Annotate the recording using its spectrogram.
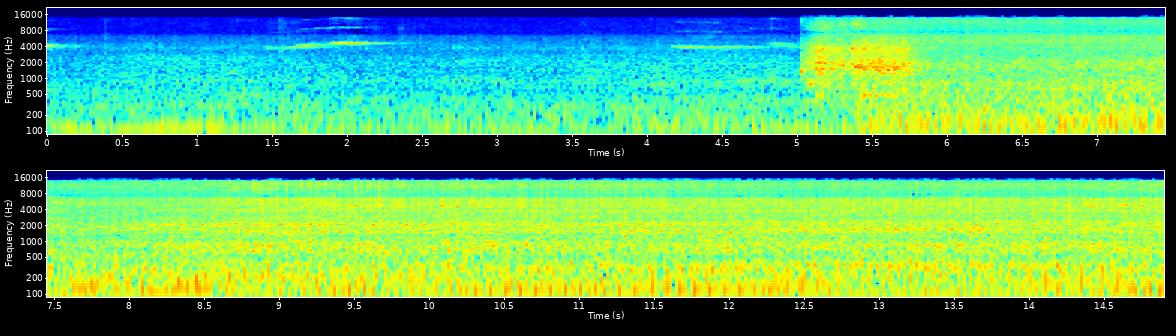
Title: Loose Timing chain effects #Timing chain noise #Tentioner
